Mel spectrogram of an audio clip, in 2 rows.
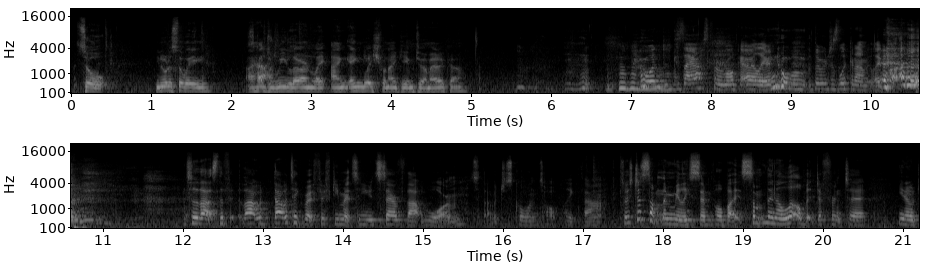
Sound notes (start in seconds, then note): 6.2 chuckling; 10.1 both laughing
